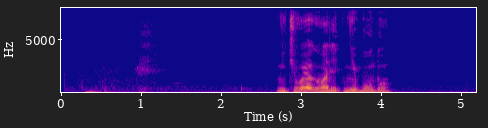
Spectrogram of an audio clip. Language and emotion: Russian, angry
